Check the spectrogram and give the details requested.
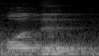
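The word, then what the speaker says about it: قَدْ: Ini masuk rem. Masuk namanya ada hentakan suara di sini ya. Itu namanya yang Anda bilang tadi hamzah. jangan ada hamzah matinya. Qad. Nah, tapi lepas. Qad aflaha. Qad aflahal mu'minun.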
